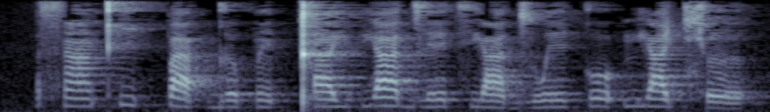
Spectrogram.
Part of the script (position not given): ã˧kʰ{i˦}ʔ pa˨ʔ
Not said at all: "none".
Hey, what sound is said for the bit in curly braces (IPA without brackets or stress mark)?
i˦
